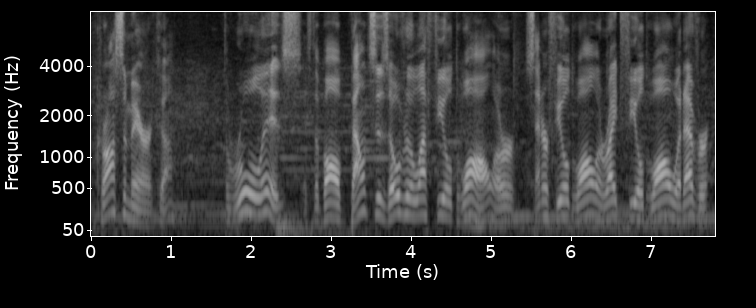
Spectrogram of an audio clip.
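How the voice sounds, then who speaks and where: A man doing live radio play-by-play of a baseball game, giving measured calls mixed with explanatory asides and dry understatement. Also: fairly high pitch. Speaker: baseball play-by-play announcer for a team's radio broadcast. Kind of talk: live radio sports commentary. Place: outdoor ballpark at night.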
